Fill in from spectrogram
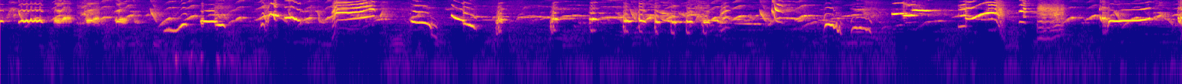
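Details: Oriental magpie-robin in vigorous full song, mixing loud downslurred whistles, rattling trills and scratchy squawks in a nearly continuous, fast-paced stream of varied notes.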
